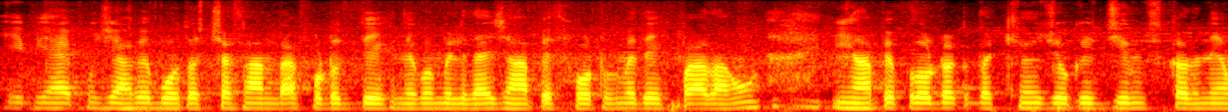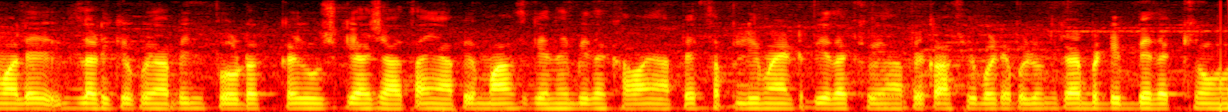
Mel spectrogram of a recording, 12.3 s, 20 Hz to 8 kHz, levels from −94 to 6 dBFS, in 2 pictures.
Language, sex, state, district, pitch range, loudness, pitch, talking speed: Hindi, male, Haryana, Charkhi Dadri, 130-135 Hz, -18 LUFS, 130 Hz, 320 wpm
